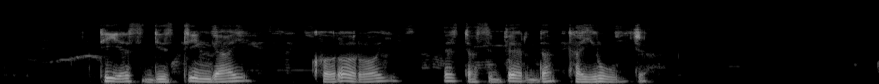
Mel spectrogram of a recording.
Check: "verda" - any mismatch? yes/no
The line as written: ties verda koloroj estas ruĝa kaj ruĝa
yes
